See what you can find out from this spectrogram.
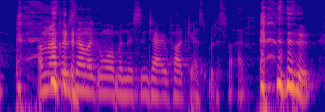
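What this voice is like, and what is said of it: Hoarse, deepened voice after losing it. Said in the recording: “my voice is gone ... It's coming back, but it was gone for like a whole 5 days and that's why I sound like this”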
